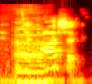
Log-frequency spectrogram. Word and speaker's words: Akashic: I'm sure you know how to pronounce it. Yeah. Akashic.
